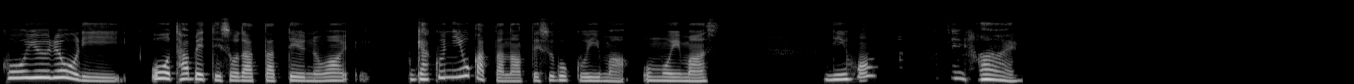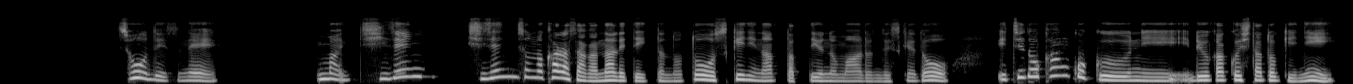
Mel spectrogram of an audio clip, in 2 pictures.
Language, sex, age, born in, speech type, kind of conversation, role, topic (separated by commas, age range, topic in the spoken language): Japanese, female, 40-44, Japan, conversation, podcast, guest, 親から受け継いだ味はありますか？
